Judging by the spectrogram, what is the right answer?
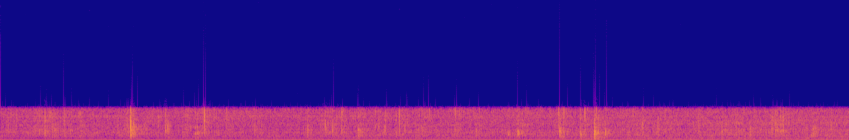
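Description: A Honda Jazz reversing slowly over gravel: tyres crunching and popping on loose stones, over a steady low engine hum. Two sharper clicks stand out, about a second in and about four and a half seconds in.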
